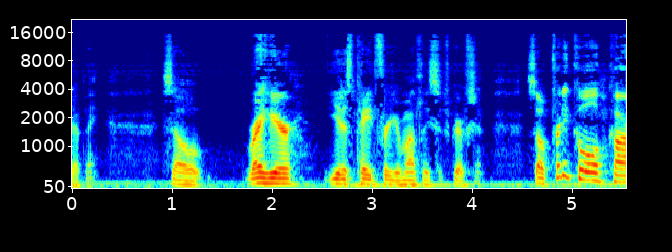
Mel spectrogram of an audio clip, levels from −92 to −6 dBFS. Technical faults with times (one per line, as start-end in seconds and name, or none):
none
